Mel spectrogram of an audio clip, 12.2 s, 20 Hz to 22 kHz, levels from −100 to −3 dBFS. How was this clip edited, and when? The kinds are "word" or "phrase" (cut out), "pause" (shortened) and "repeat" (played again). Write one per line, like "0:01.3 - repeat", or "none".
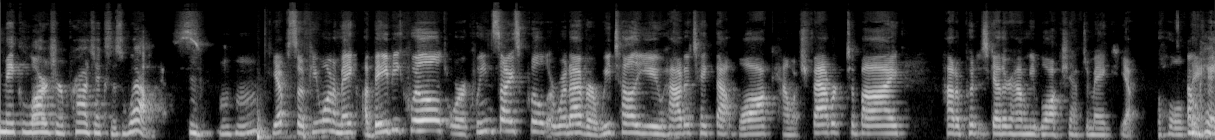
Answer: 0:03.6 - word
